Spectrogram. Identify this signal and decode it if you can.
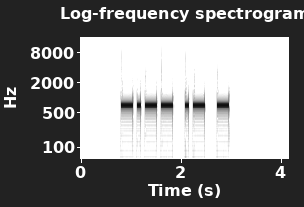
Morse code, heard as a keyed tone, about 15 wpm, 700 Hz. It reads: YAT
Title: USA Call Sign Postfixes - 3 Letters 15wpm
